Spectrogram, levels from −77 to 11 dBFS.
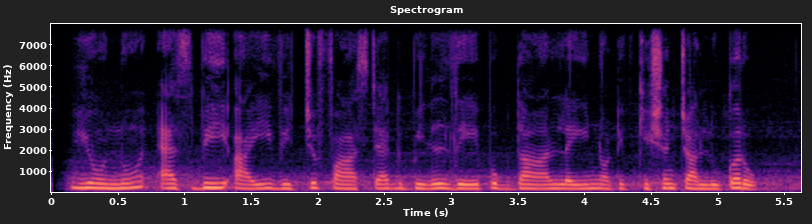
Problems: none marked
